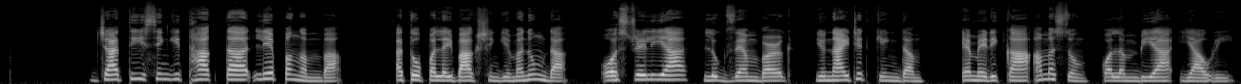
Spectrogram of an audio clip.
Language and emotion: Manipuri, neutral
